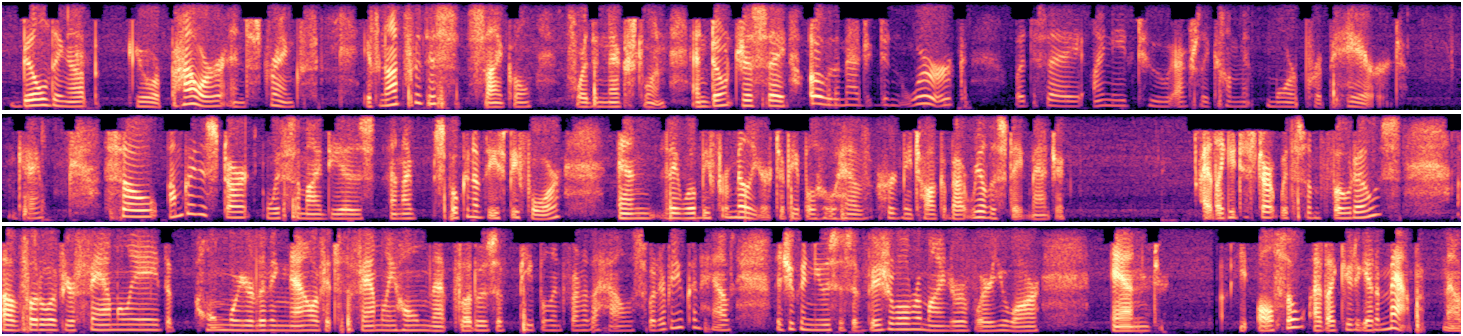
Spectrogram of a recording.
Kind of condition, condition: link, phone line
